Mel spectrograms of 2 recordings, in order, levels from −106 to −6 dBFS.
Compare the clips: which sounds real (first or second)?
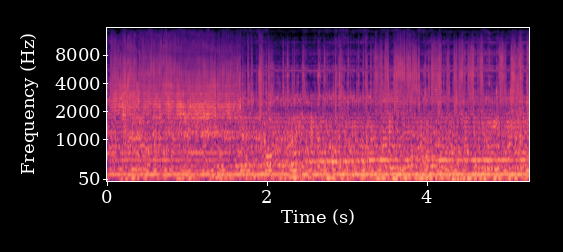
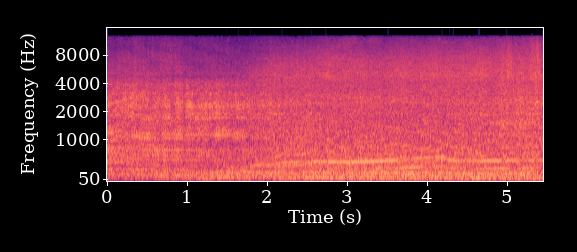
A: second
